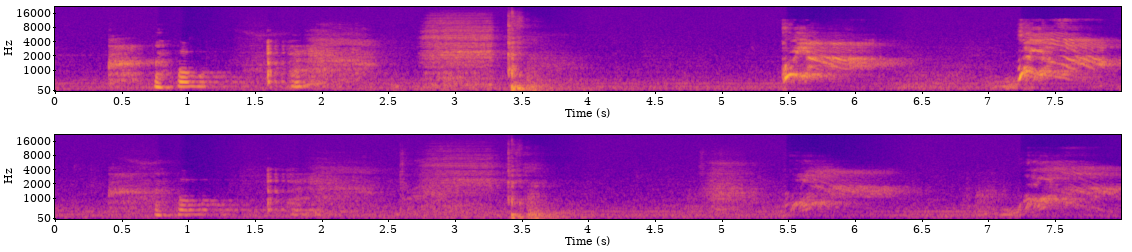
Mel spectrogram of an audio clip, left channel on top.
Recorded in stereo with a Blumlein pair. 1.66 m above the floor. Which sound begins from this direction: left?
A door slam, at 3.4 s.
